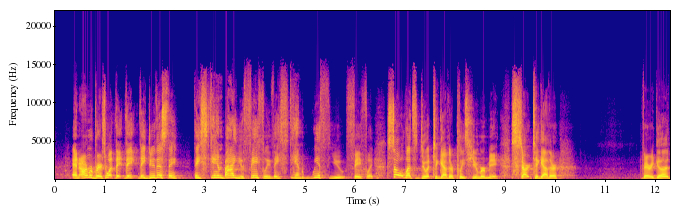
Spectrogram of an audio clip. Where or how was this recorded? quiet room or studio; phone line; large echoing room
large echoing room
